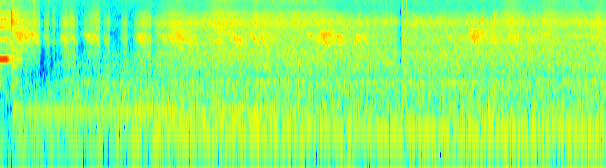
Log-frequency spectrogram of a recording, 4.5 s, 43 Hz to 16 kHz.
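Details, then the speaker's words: Sparking microwave, test-run for 10 seconds: steady low mains hum, turntable motor even, no crackling or arcing; working normally. "microwave လေးကတော့ပုံမှန်ပဲအလုပ်လုပ်တာကိုတွေ့ရပါတယ်"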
